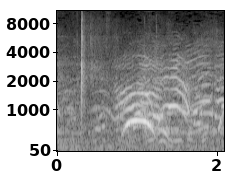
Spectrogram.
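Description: A single sharp crack of a field hockey stick about a quarter second in, followed by loud shouting voices.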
